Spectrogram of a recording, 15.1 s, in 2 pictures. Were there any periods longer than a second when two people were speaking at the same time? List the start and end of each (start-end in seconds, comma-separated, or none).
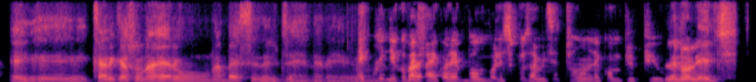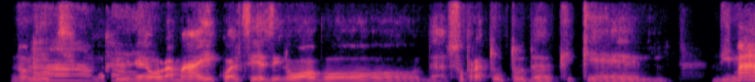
7.8-9.2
